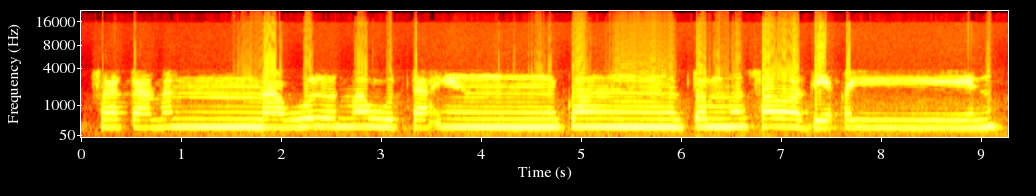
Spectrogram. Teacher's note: nun yang bertasydid dipanjangkan gunnahnya ibu, ditahan terlebih dahulu.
